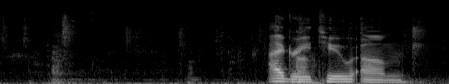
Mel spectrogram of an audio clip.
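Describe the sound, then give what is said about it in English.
After a few seconds of faint shuffling as dogs, including the mascot Nova, come into the room, a dog lets out a run of loud, high, drawn-out whines and whimpers, rising and falling in pitch. “Sorry, dogs just came in.”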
